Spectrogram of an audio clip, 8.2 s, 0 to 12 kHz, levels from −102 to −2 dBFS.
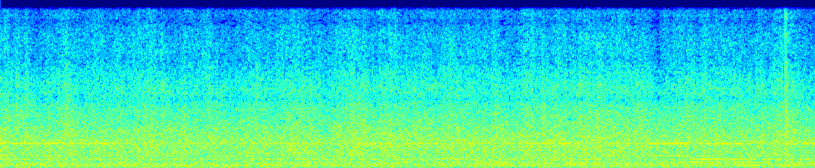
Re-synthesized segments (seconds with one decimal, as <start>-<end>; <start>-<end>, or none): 4.3-4.9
